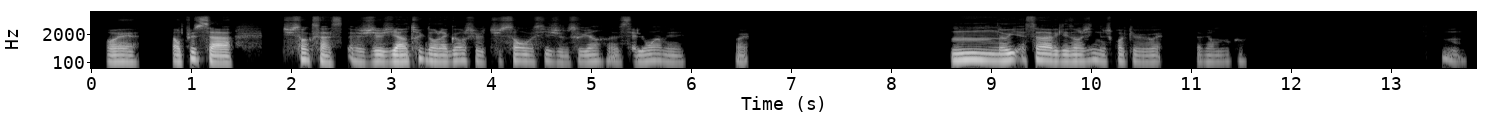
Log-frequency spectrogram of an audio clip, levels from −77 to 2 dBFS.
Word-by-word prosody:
Ouais. 115 -1 +1 0.4
En 120 - +4
plus 160 - 0
ça 110 -6 +7 0.5
tu - - -3
sens 150 - +2
que - - -8
ça 120 - +2
s 100 - -8
heu, 120 - -5
je 115 +2 +1
j 115 - -1
il - - -5
y - - +10
a - - +8
un - - +2
truc 155 +6 -5
dans 125 -3 +2
la 115 0 +1
gorge, 130 +2 -3
que 120 - -6
tu 110 - -8
sens 125 -1 -1
aussi, 115 +2 -8
je 115 -1 -7
me - - -12
souviens, 115 +4 -5
c'est 110 - -9
loin 125 +3 -4
mais 110 -2 -10 0.5
ouais. - - -9 2.0
Mmh, 140 -1 +3
oui 140 +2 +3
ça, 140 -1 +3
avec 125 -2 +1
les 120 0 -1
angines, 120 +1 -3
je 115 - -12
crois 125 0 -5
que, 120 - -11
ouais, 115 0 -8 0.3
ça - - -14
vient 115 -1 -12
beaucoup. 115 +1 -17 2.0
Mmh. 140 -7 -13
120 Hz, 195 wpm, -22 LUFS, 115-130 Hz, 2.0 s, y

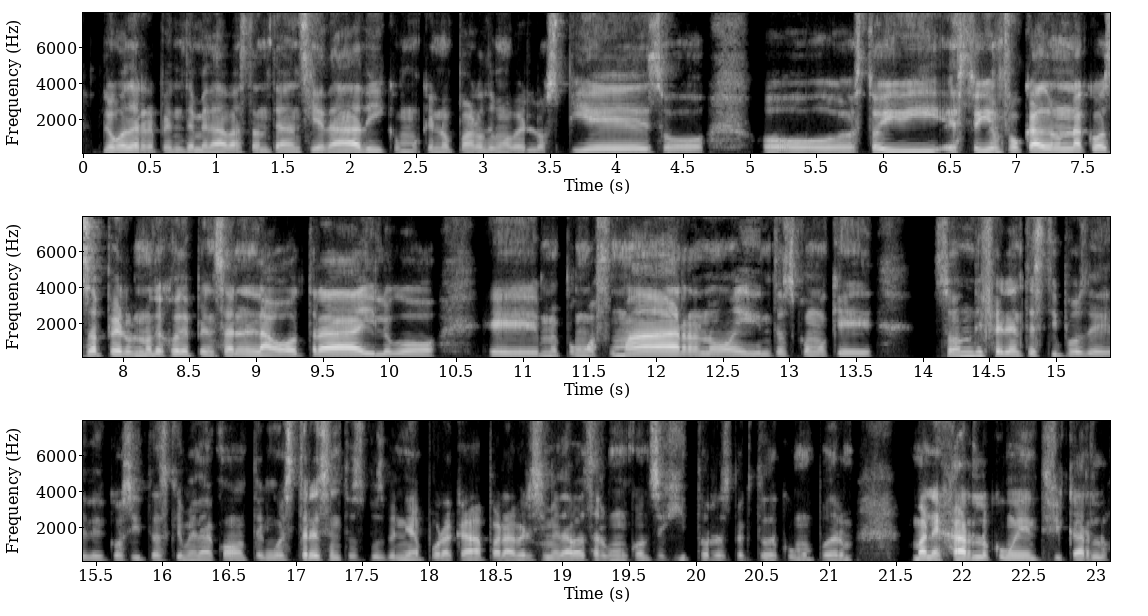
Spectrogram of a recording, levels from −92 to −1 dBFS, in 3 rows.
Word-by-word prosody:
Luego 120 +4 +1
de 145 - +3
repente, 120 +4 -6
me 105 -2 -4
da 110 +1 +2
bastante 115 0 -3
ansiedad 110 +2 +2
y 120 -3 -3
como 100 0 -12
que 105 - -9
no 105 0 -6
paro 110 +3 -4
de 110 - -7
mover 100 0 -6
los 100 -1 -1
pies 125 +2 +1
o 100 -1 -5 0.4
o 115 -1 -2
o - - -3
estoy 125 +1 +1
estoy 135 0 +3
enfocado 130 0 +5
en 130 - +1
una 135 -1 +4
cosa, 145 +2 +4
pero 110 -3 +2
no 120 +1 -2
dejo 125 0 0
de 115 - 0
pensar 115 +2 +1
en 115 -1 0
la 105 -1 +5
otra, 130 +2 +5
y 115 -2 -1
luego, 110 -1 -3 0.4
eh, 105 -1 +1
me 105 0 -7
pongo 115 -2 -5
a - - -4
fumar, 135 +3 +5
¿no? 130 +4 -2
Y, 140 -4 -2
entonces, 125 +2 -4
como 135 -4 -6
que 110 -2 -4 0.4
son 195 +5 -2
diferentes 150 -7 +1
tipos 140 +2 -6
de 110 -3 -6
de 105 -1 -11
cositas 115 0 -7
que - - -11
me 110 - -9
da 110 0 -5
cuando 115 -3 -5
tengo 115 +4 -10
estrés. 125 +5 +1
Entonces, 115 -1 -9
pues, 120 - -12
venía 115 0 -5
por 130 +3 -7
acá 120 +1 -1
para 120 -4 -2
ver 115 -1 -5
si 130 - -2
me 125 - -7
dabas 125 +2 -2
algún 120 +1 -8
consejito 125 0 -6
respecto 115 +2 -12
de 120 - -9
cómo 125 0 -14
poder 120 0 -6 0.5
manejarlo, 130 -1 +5
cómo 125 +2 -4
identificarlo. 120 -1 -4
120 Hz, 195 wpm, -26 LUFS, 110-130 Hz, 0.5 s, enfocado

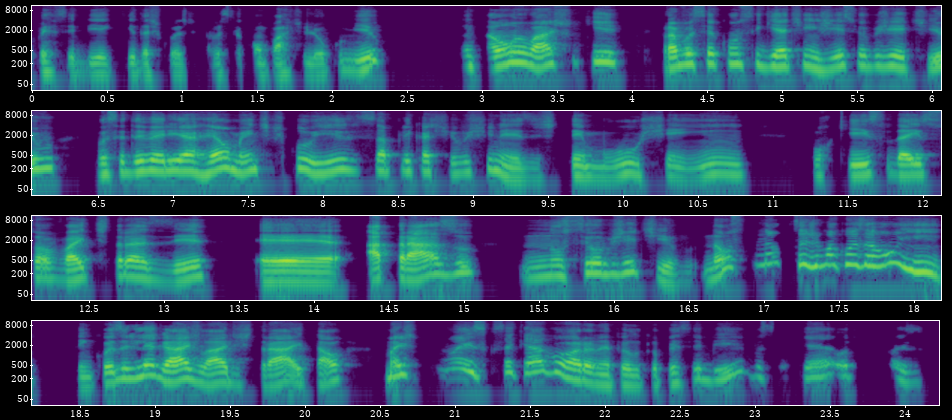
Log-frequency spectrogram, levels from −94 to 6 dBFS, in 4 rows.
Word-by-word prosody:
percebi 105 -1 -8
aqui - - -11
das - - -8
coisas - - -13
que - - -37
você - - -15
compartilhou 100 0 -7
comigo. 135 - -2 0.5
Então 175 +4 +2
eu 210 -6 +4
acho 195 +6 +2
que, 230 -1 -1 0.2
pra 155 - +5
você 200 +2 +1
conseguir 195 -3 -2
atingir 170 -3 -2
esse 180 +1 -5
objetivo, 175 +4 -2 0.3
você 145 +3 -4
deveria 175 +2 +4
realmente 180 +3 +2
excluir 185 0 -1
esses 180 0 -18
aplicativos 170 -3 -4
chineses 105 - -6
Temu, 125 +3 -3
Shein, 130 +4 -7 0.4
porque 125 0 -9
isso 140 +2 -1
daí 135 +1 +4
só 130 +1 -1
vai 140 0 +4
te - - -18
trazer, 155 -1 +1 0.3
eh, 120 -1 +6
atraso 100 +3 +4 0.3
no 170 +3 -4
seu 210 +5 0
objetivo, 195 - -3
não 285 - 0
se - - -18
não 405 +3 -8
que - - -57
seja 365 -3 +3
uma 370 0 -1
coisa 360 -2 +2
ruim, 270 - +3 0.3
tem 115 - -8
coisas 180 - 0
legais 200 -6 +6
lá, 150 +2 +4
distrai 140 -3 0
e - - -8
tal, - - -2 0.2
mas 255 0 -1
não 380 +1 -15
é - - -2
isso - - -2
que - - -31
você 315 - -5
quer 300 +2 -2
agora, 275 - +3
né, 135 -1 -2
pelo 130 -1 -4
que - - -31
eu - - -17
percebi, 185 - -7
você 225 -3 -17 0.2
quer - - -6
outra - - -8 0.2
coisa. 160 -2 -12
170 Hz, 175 wpm, -23 LUFS, 130-200 Hz, 0.5 s, eh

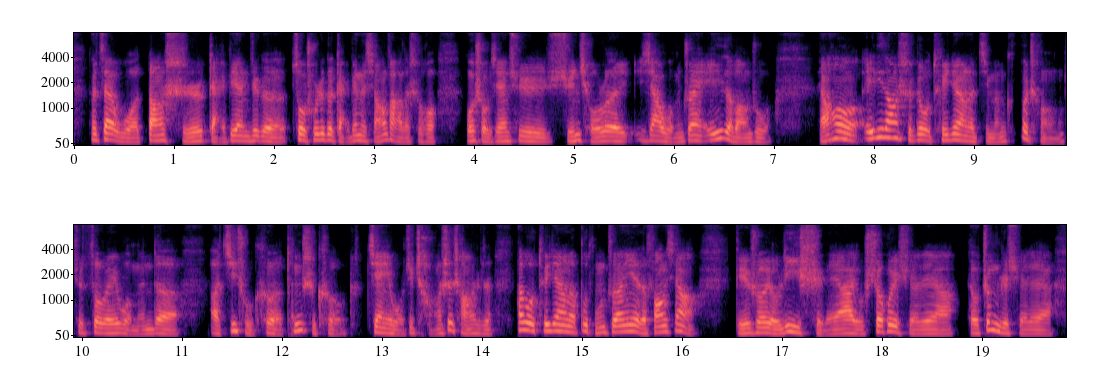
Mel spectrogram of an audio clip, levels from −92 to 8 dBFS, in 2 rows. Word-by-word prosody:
那 155 - 0
在 160 +1 +6
我 105 -4 0
当 140 +7 +3
时 120 0 0
改 - - -2
变 135 -3 +1
这 135 - 0
个 115 -4 +1
做 155 -2 +3
出 155 - -1
这 160 - +2
个 150 - +3
改 - - -3
变 140 - -3
的 135 - -2
想 135 +4 -2
法 150 -8 -1
的 105 - -6
时 110 - -9
候， 110 0 -4 0.3
我 130 - 0
首 - - -1
先 120 0 -1
去 120 -3 -2
寻 120 +4 -4
求 115 -5 -2
了 125 -1 +4
一 140 +6 -10
下 130 0 0
我 105 - -2
们 105 +3 -9
专 140 +3 +1
业 130 - -9
A 170 +6 +1
的 - - +3
帮 105 +1 -1
助。 105 -3 -8 0.5
然 - - +3
后 175 -6 +4
AD 200 +5 +4
当 210 -2 +5
时 - - -4
给 155 - +1
我 145 - +2
推 145 - -2
荐 155 -3 +3
了 120 - -1
几 105 -1 -9
门 105 +4 -8
课 120 - -3
程， 95 -1 -10
就 125 +4 -9
作 120 +2 0
为 120 0 +3
我 115 -5 -2
们 100 +3 -7
的， 105 -2 +1 0.3
呃， - - 0
基 180 - -1
础 115 - -3
课， 100 +1 -2
通 185 - -2
识 - - -3
课、 95 - -8 0.2
建 145 -3 +1
议 120 - -1
我 105 -4 -3
去 - - -7
尝 115 +3 -7
试 - - +2
尝 120 0 -3
试。 110 -1 -6 0.2
他 205 - +5
给 205 - +6
我 190 - +7
推 180 0 +3
荐 180 -2 +4
了 150 - +3
不 175 - 0
同 140 -2 -5
专 160 +4 +4
业 170 -2 +4
的 - - +4
方 150 +6 +3
向， 155 - 0 0.4
比 - - -6
如 125 - +2
说 135 +1 +2
有 110 - +4
历 155 +5 +2
史 130 - -2
的 95 - -9
呀， 115 +3 +3
有 110 - -1
社 160 +6 +3
会 165 -3 +3
学 115 -2 -6
的 110 +1 -2
呀、 105 -2 -2
有 120 - +1
政 205 - +1
治 125 -6 +1
学 110 - -6
的 105 - -5
呀。 100 -1 -5
125 Hz, 325 characters per minute, -24 LUFS, 110-155 Hz, 0.5 s, 我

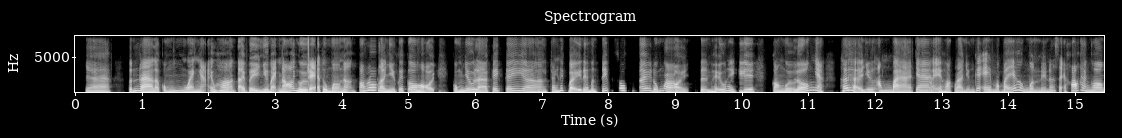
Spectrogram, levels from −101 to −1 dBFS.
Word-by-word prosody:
Chà, 180 -2 -2 0.3
tính 260 +5 0
ra 230 -6 +6
là 185 -2 +1
cũng 250 +10 -3
quan 230 -1 +1
ngại 210 - -3
quá 255 - +2
ha! 260 -4 +3
Tại - - +2
vì 180 -3 +2
như 225 +5 +2
bạn 210 -1 0
nói 280 +8 +3
người 215 -7 +5
trẻ - - +5
tụi 240 -3 +4
mình 200 -2 0
á 250 +6 -1
có 275 +1 +1
rất 380 +4 +3
là 225 - +4
nhiều 195 -1 0
cái 270 - -2
cơ 270 -2 +2
hội 230 -4 +3 0.3
cũng 195 +6 0
như 270 -1 +2
là 205 -6 +2
cái 275 +10 -3
cái, 300 +2 -2
à, 245 -4 -1
trang 255 -1 -1
thiết 330 - -3
bị 150 - +3
để 235 - +1
mình 225 -4 0
tiếp 300 +11 -4
xúc 330 0 0 0.2
với 315 +2 -1
đúng 265 +2 -1
rồi, 200 -10 +1 0.2
tìm 220 -2 -1
hiểu 210 +5 0
này 265 -6 -1
kia. 250 0 +1 0.3
Còn 205 -1 0
người 200 0 0
lớn 245 +11 +2
nha, 285 -8 0 0.3
thế 315 - +4
hệ 320 - +1
như 240 +3 -2
ông 260 +2 -3
bà, 200 -5 +2
cha 265 +5 -1
mẹ 225 0 -1
hoặc 220 -3 -2
là 190 -1 0
những 185 +4 -6
cái 320 - -3
em 255 -1 0
mà 220 - 0
bé 210 +9 -1
hơn 315 -10 -3
mình 200 -3 -2
thì 185 - -3
nó 260 +6 -3
sẽ - - -5
khó 290 +1 +3
khăn 305 -8 -3
hơn. 250 -1 +2
240 Hz, 280 wpm, -20 LUFS, 205-275 Hz, 0.3 s, ra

